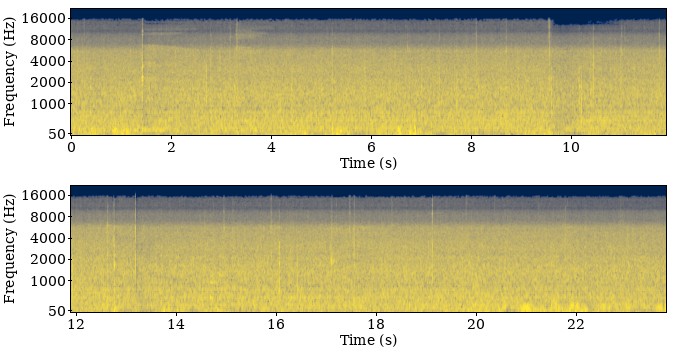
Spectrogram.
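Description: Steady rain falling, with single drops tapping sharply close to the microphone every so often.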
